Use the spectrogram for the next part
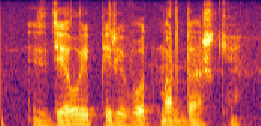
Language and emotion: Russian, neutral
